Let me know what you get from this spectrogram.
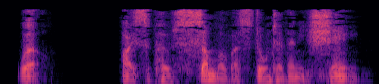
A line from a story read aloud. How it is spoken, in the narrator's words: Eddie muttered under his breath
